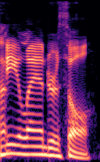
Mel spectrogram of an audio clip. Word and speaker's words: Neanderthal: Is that how we're pronouncing that? – Neanderthal. Neanderthal. Yeah, that's an Anthony Stewart trademark, by the way.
